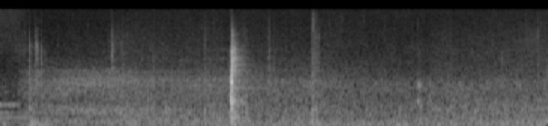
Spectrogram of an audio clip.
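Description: Steady outdoor night hum with a door shutting in one sharp, loud bang about three seconds in, and a couple of fainter clicks around it.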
